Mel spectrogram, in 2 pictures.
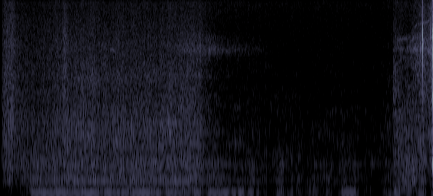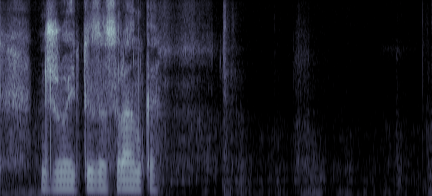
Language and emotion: Russian, neutral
